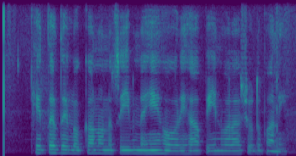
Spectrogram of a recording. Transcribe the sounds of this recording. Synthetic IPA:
kʰeːt̪əɾd̪eːloːkãːnũːnəsiːbnəɦĩːɦoːɾɪɦaːpiːnʋaːlaːʃʊd̪ʱpaːniː

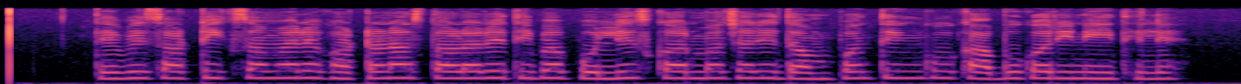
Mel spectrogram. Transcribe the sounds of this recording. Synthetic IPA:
t̪ebesɔʈʰiksɔmɔjɔɾeɡʱɔʈɔɽ̃ast̪ʰɔɭɔɾet̪ʰibapoliskɔɾmɔt͡ʃaɾid̪ɔmpɔnt̪iŋkukabukɔɾineĩt̪ʰile

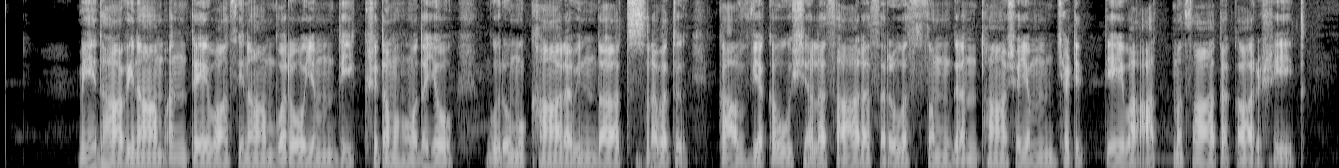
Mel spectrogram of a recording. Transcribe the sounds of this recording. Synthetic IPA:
meːd̪ʱaːʋinaːmʔɐ̰nt̪eːʋaːsinaːmʋɐɾoːjɐmd̪iːkʂit̪ɐmɐɦoːd̪ɐjoː | ɡuɾumukʰaːɾɐʋind̪aːt̪sɾɐʋɐt̪ | kaːʋjɐkɐwʃɐ̰lɐsaːɾɐsɐɾʋɐsʋɐmɡɾɐnt̪ʰaːʃɐjɐmd͡ʒʱɐʈit̪jeːʋɐ̰ʔa̰ːt̪̚mɐsaːt̪ɐkaːɾʂiːt̪

